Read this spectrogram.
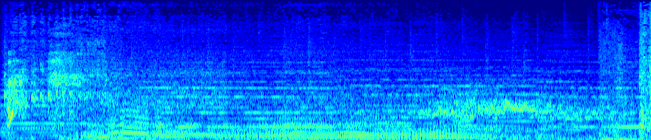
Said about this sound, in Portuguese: Não, é simples, é só ligar um carro e deixar ele embora.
